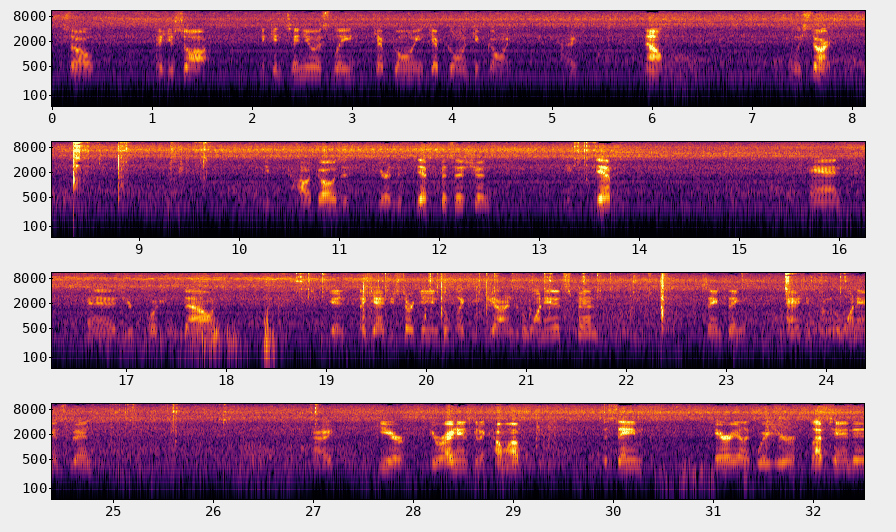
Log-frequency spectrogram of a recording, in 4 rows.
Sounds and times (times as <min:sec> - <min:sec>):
Outside, rural or natural: 0:00.0 - 0:32.5
Speech: 0:00.1 - 0:00.4, 0:01.0 - 0:05.3, 0:05.9 - 0:06.2, 0:07.4 - 0:07.8, 0:10.2 - 0:12.6, 0:13.2 - 0:13.8, 0:15.7 - 0:18.0, 0:19.0 - 0:21.8, 0:22.8 - 0:24.9, 0:27.0 - 0:29.2, 0:29.9 - 0:30.4, 0:31.0 - 0:32.5.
